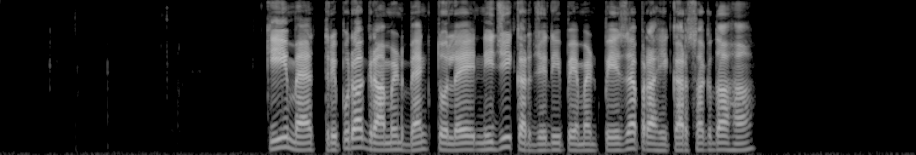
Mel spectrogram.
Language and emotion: Punjabi, neutral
